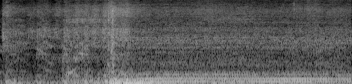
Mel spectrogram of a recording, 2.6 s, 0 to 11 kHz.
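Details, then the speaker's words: 2013-2015 Chevrolet Malibu LT 2.5L just after engine and transmission replacement, coolant refilled: starter catches within a second, then smooth, even idle with steady low drone, no knocks; normal start and idle. "can see it is cranked up and running here. The engine sounds pretty good. I have not really checked it out much."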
